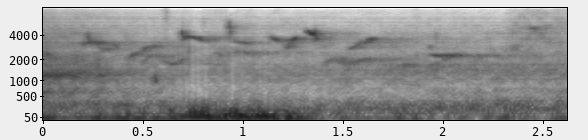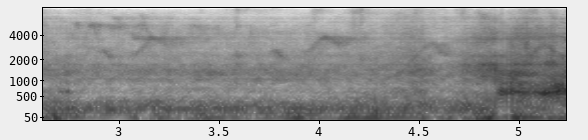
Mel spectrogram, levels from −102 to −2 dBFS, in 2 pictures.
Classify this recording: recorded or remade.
remade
